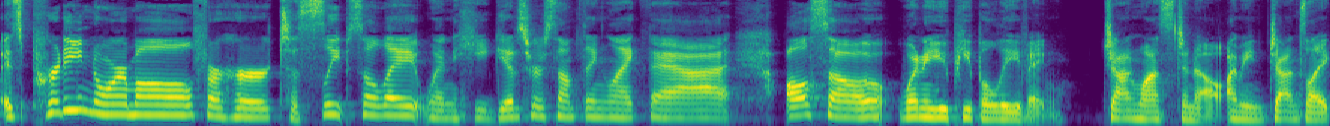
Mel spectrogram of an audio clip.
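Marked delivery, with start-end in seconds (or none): none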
